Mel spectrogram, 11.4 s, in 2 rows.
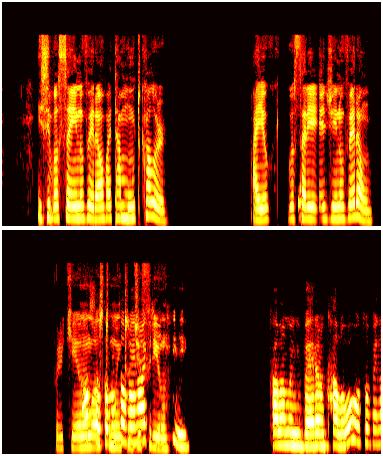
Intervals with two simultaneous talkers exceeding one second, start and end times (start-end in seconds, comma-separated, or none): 6.9-8.1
